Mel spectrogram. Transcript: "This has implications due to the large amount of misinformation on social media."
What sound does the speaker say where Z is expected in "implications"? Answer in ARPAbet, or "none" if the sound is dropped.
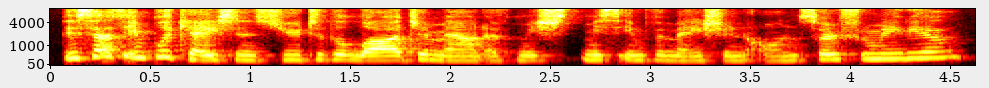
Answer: Z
